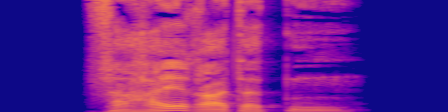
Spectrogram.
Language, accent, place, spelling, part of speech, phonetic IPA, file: German, Germany, Berlin, verheirateten, adjective / verb, [fɛɐ̯ˈhaɪ̯ʁaːtətn̩], De-verheirateten.ogg
- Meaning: inflection of verheiraten: 1. first/third-person plural preterite 2. first/third-person plural subjunctive II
